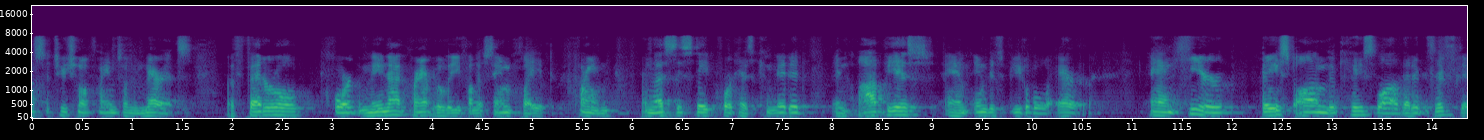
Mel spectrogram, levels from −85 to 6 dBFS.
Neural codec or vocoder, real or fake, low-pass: codec, 16 kHz, 2 kbps, FreqCodec, smaller model; fake; 7.2 kHz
